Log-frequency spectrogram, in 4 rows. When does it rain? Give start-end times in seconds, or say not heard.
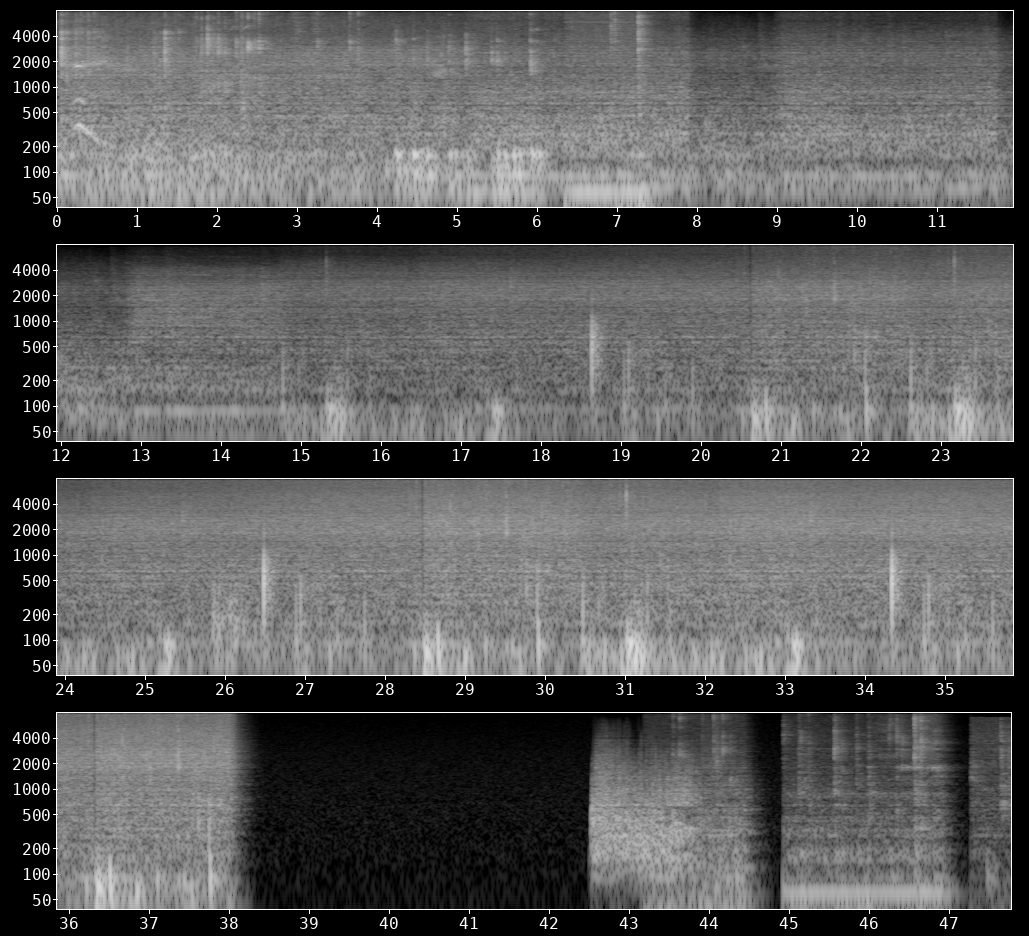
0.0-38.1.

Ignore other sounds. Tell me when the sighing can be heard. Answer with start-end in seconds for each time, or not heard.
0.1-0.8, 25.8-26.6, 42.5-44.1.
